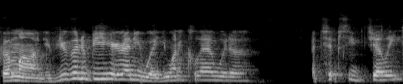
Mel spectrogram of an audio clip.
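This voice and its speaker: A woman's animated tone at a fairly quick pace, with audible room echo. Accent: New Jersey. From New Jersey. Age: 40s. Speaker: livestreamer. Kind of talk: casual chat. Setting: livestream.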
